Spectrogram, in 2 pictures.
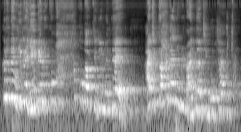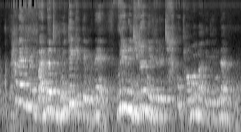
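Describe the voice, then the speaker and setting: A woman's voice: high voice, lively intonation, fairly quick, a little mellow. A woman pastor preaching a sermon, earnest and emphatic, often laughing as she speaks. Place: church sanctuary. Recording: very echoey church hall, mic at a distance, faint noise.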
